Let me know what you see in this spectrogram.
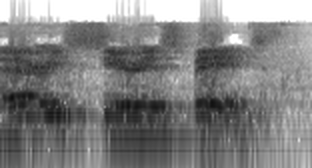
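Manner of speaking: very slow, drawn-out, mock-dramatic, grave tone.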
